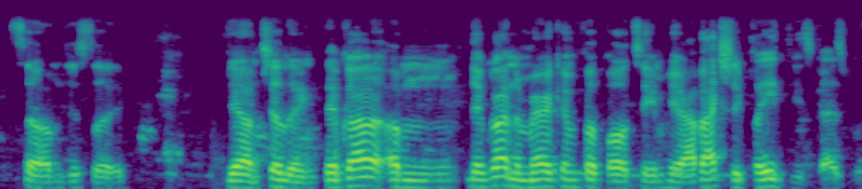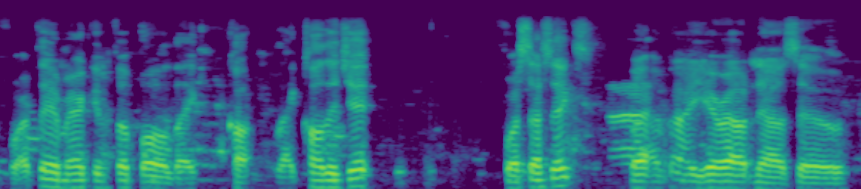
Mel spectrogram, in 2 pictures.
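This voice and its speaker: A man's voice: mid-range voice, normal speed, highs cut off. A young man who grew up in Switzerland, a guest rapper chatting casually in a laid-back, slangy way with frequent laughter. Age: young adult. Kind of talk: casual chat.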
